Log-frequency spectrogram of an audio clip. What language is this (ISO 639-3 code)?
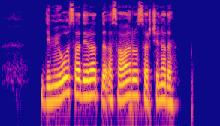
pus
